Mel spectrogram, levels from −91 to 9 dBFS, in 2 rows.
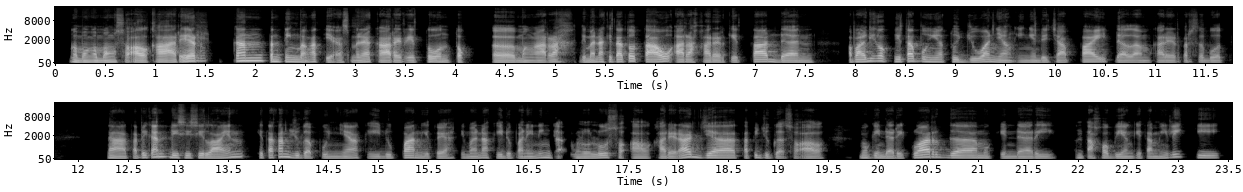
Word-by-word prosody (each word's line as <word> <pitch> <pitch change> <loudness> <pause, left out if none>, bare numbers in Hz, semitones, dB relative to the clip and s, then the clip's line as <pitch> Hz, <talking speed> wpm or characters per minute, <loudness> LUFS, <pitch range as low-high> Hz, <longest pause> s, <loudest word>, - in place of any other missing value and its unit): Ngomong-ngomong 115 -1 0
soal 115 -1 +5
karir, 120 -1 +6 0.3
kan 195 +2 +7
penting 145 -4 +1
banget 135 +3 +2
ya - - -4
sebenarnya 115 +4 0
karir 110 -2 +4
itu 105 +4 -1
untuk, 120 -3 -3 0.2
eee, 110 -1 +3
mengarah 110 +2 +1 0.2
di 115 - -4
mana 120 +3 +3
kita 135 +3 +3
tuh 175 - +5
tahu 130 0 +9
arah 125 0 +5
karir 120 -1 -1
kita 140 +5 +3
dan, 115 -1 0 0.3
apalagi 140 +6 +2
kalau 180 -1 0
kita 155 +3 +4
punya 140 -5 -4
tujuan 130 +1 -1
yang 115 -2 -3
ingin 115 0 -7
dicapai 125 +3 0
dalam 105 0 -2
karir 110 +1 -5
tersebut, 110 -2 -9 0.6
nah 115 -3 0
tapi 145 +7 -6
kan 200 +3 +1
di 145 - -1
sisi 135 -1 -4
lain 130 +10 -1
kita 150 -5 -4
kan 195 -1 +1
juga 135 -4 -5
punya 115 +2 -7
kehidupan 110 +4 -3
gitu 105 +1 -8
ya 105 - -9
di 115 - -15
mana 125 +5 -5
kehidupan 110 -3 -7
ini 135 +8 -8
enggak - - -6
melulu 115 +5 -6
soal 110 -6 -7
karir 115 -2 -4
aja 135 -7 +1
tapi 145 +2 -9
juga 125 - -8
soal, - - -6 0.3
mungkin 125 0 -7
dari 110 -2 -6
keluarga 145 -5 +2
mungkin 115 -2 -10
dari 110 0 -7 0.2
entah 115 -2 -6
hobi 120 -1 -5
yang 110 - -7
kita 110 0 -8
miliki, 140 +1 -7
120 Hz, 175 wpm, -22 LUFS, 110-135 Hz, 0.6 s, tahu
